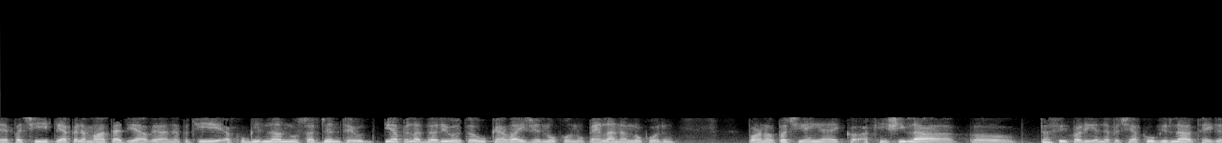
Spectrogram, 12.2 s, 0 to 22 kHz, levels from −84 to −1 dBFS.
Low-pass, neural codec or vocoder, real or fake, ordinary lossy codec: 7.2 kHz; codec, 16 kHz, 1.1 kbps, Voila-Tokenizer; fake; AAC, 16 kbps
